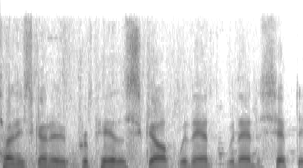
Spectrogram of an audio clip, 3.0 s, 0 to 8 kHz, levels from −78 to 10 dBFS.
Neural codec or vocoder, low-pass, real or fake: none; 7.2 kHz; real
